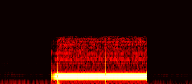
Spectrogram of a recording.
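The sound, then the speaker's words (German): A telephone dialing tone sounds as one steady, electronic beep lasting about a second, loud, with soft clicks at its start, middle and end, as someone places a phone call. No one speaks. “Deswegen rufe ich da mal an und ich hoffe, dass es klappt.”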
